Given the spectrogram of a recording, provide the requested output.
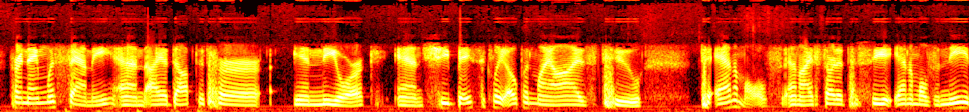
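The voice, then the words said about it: Slightly scratchy, tired voice. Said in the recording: “My voice is a little scratchy... I haven't had much sleep, so I sound a little scratchy today”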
